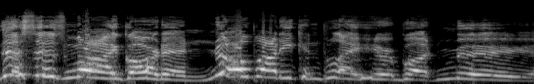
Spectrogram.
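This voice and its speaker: Using a put-on character voice, a man sounds gruff at an extremely high pitch, speaking at a very slow pace with hardly any pauses. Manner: angry, territorial.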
